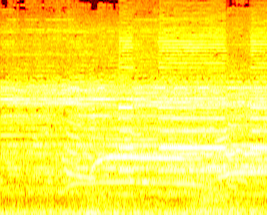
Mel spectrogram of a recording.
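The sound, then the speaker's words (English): Motorcycle horns blare together in a loud, sustained chorus of overlapping tones, with a low engine rumble underneath, as the motorcycles get the signal and the parade gets underway. “Then the motorcycles get the signal. And the parade begins.”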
